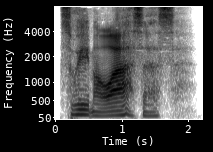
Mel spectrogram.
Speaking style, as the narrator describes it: I breathed

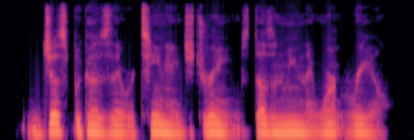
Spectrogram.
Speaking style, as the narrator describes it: he said quietly

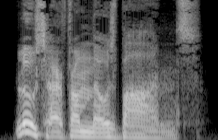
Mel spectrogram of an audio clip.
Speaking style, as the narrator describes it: he shouted suddenly

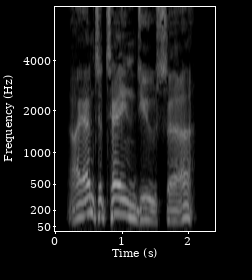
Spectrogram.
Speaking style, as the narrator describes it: said John, haughtily

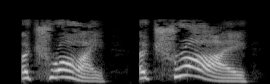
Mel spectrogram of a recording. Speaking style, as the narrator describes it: yelled Freddy

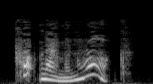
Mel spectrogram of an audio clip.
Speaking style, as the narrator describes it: I exclaimed

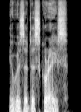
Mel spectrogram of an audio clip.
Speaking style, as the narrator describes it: Bannock muttered

